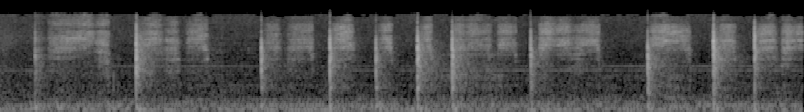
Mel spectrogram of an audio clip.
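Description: Chalk writing on a blackboard, faint: a quick run of short taps and scratches as letters are written.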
